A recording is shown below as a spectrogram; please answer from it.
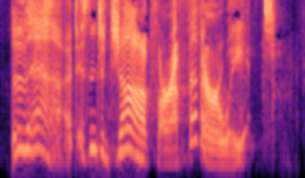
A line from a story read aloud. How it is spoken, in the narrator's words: he purred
